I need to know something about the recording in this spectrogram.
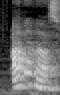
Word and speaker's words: Ananas: Ananas, for example, derives from a South American native word. The A is pronounced short, so the word should be written ananas.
